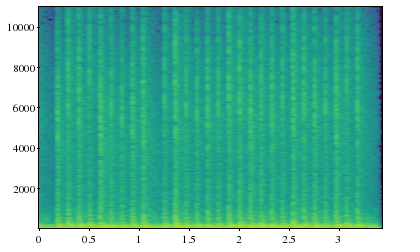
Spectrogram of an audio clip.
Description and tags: low tom loop
2 measures long at 140 bpm. A floor tom solo.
